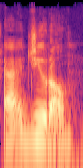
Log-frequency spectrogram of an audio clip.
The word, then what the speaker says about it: Jotul: Jutul, I believe is how it's pronounced. – J-O-T-U-L.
